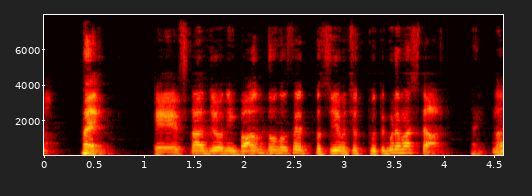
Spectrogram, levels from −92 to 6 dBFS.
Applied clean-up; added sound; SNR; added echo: neural mask model DeepFilterNet 3.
